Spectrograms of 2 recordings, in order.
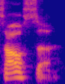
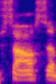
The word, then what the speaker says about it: SLSA: so Google recently released salsa yeah and again I'm going to probably butcher the term it's slsa.dev and it's basically secure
